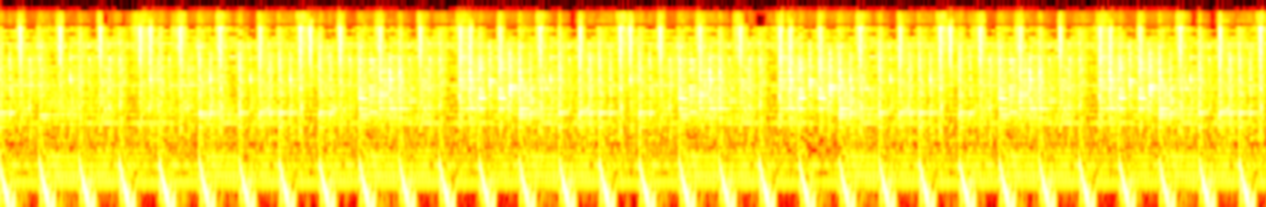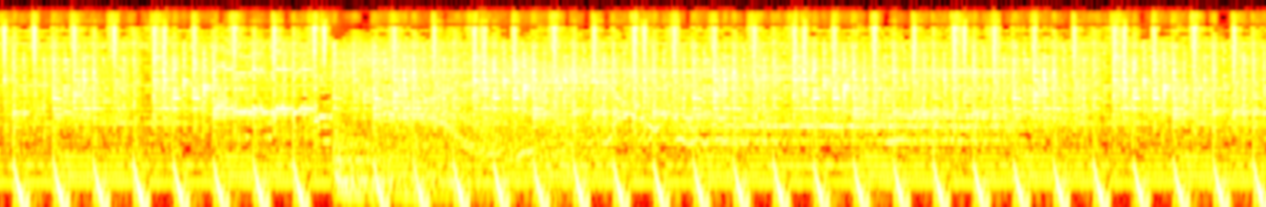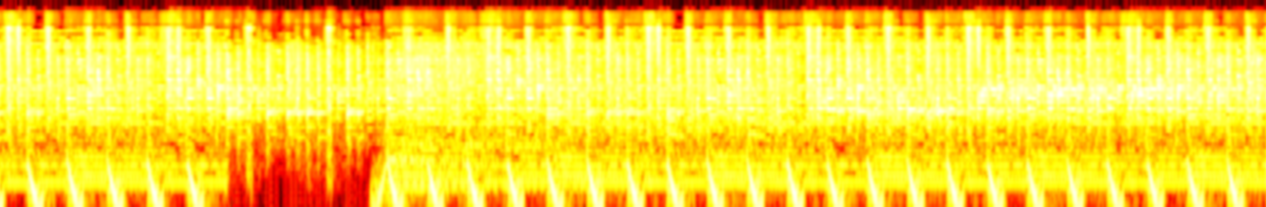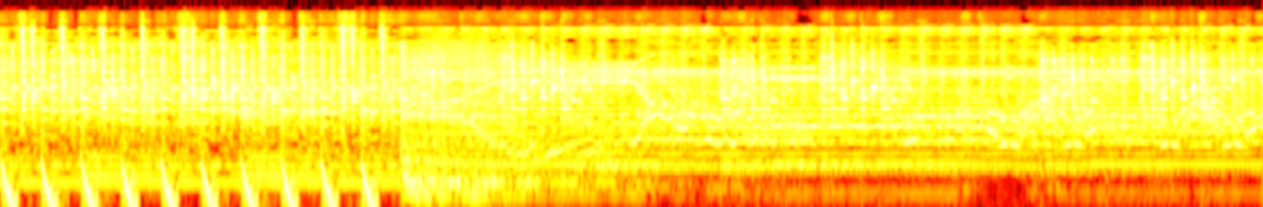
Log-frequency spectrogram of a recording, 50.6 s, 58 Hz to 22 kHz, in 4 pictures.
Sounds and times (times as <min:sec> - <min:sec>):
Dance music: 0:00.0 - 0:27.8, 0:29.0 - 0:50.6.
